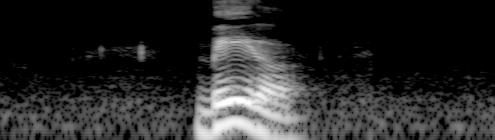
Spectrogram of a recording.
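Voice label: "beetle", English; ᏍᎪᏯ ᎤᏯᏍᎦᏟ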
